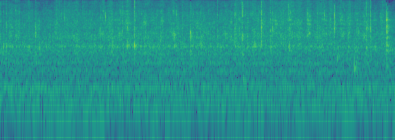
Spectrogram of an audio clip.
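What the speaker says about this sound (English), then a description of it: "Now I'm just going to stir this around." A spoon stirs a lemon juice and rosemary dressing in a bowl, giving a steady soft swishing and light clinking that continues throughout with no pauses.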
